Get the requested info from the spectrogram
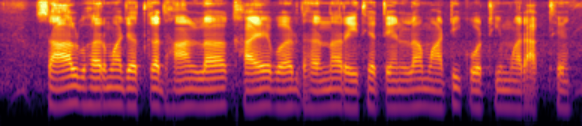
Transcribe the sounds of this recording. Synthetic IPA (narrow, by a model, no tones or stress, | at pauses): saːlbʱəɾmãd͡ʒət̪kad̪ʱaːnlakʰaːebʱəɾd̪ʱəɾnaɾəit̪ʰet̪eːnlamaːʈikoːʈʰimãɾʔa̰ːk̚t̪ʰeː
